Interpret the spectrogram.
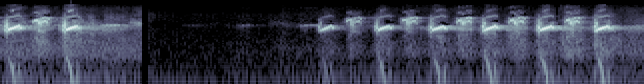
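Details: Yellow-bellied tit, a species endemic to southeastern China, gives a couple of crisp, high chirps, falls silent, then resumes with a fast run of about eight rising two-part notes.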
